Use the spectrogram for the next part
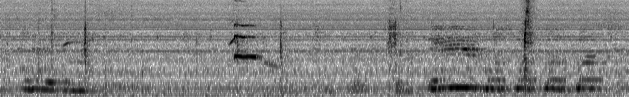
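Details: Bengal cat with kittens being born: thin, high kitten squeaks scattered among lower, drawn-out mewing calls, with soft clicks and handling noise in a quiet room.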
